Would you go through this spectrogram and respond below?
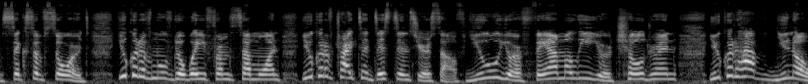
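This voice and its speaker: A woman's voice: on the high side, a bit bright, dry recording. A woman doing a channeled tarot reading, rambling from one intuitive impression to the next and speaking straight to her viewers. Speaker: tarot reader.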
